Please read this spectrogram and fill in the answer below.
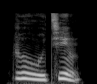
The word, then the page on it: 入境: rù jìng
